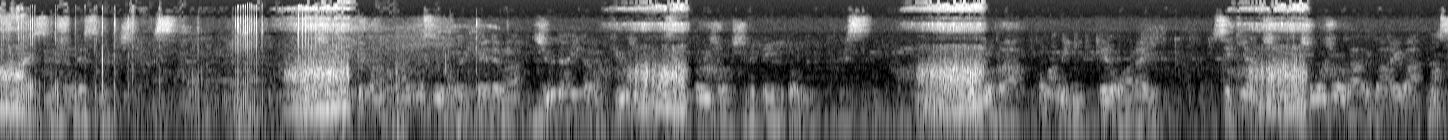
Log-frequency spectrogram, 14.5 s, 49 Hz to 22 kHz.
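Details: Loud, regular snoring from a sleeping black-and-tan Chihuahua puppy, four snores at about 18 per minute, with television news talk in the background.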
